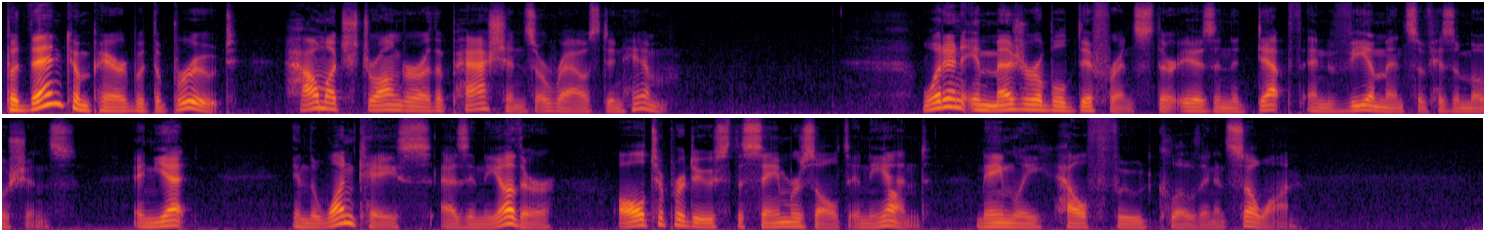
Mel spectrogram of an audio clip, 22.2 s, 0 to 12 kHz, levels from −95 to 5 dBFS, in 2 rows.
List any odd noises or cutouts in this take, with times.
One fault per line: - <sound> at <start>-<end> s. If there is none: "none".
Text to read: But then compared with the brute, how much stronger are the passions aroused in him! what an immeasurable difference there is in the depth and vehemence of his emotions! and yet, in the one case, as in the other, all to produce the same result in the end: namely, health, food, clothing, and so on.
none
